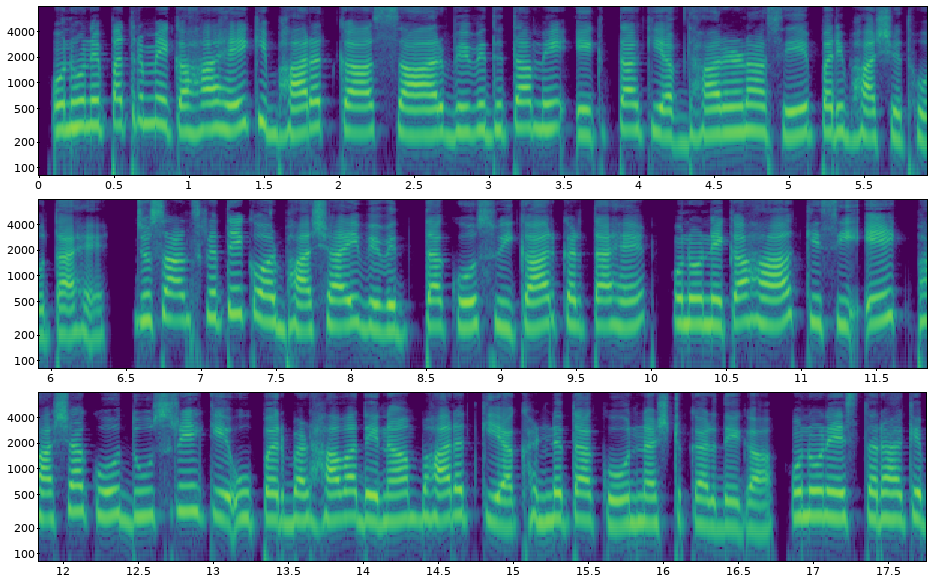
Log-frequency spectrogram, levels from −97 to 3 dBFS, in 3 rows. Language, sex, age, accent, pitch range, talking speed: Hindi, female, 20-39, native, 245-285 Hz, 165 wpm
